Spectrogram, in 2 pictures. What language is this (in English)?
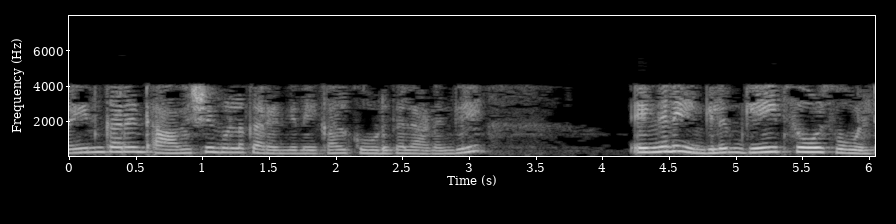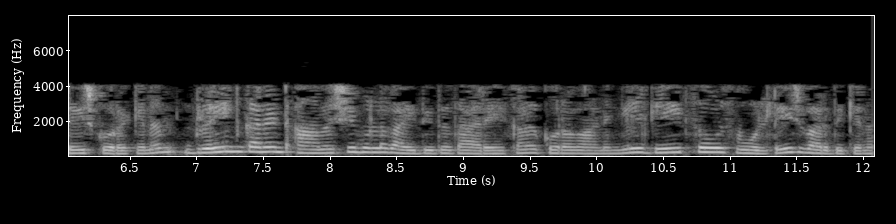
Malayalam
